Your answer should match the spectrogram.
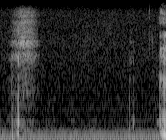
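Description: A man's short, breathy intake of breath or sniff about a quarter of a second in, then a pause with only a steady low hum.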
